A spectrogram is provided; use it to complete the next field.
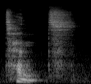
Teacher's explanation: a plosive is inserted between nasal and fricative sounds so a word like tense might be pronounced tense consequently this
